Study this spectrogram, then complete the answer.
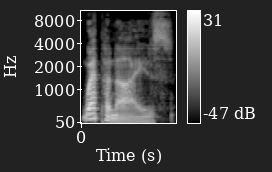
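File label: "weaponize", British English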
